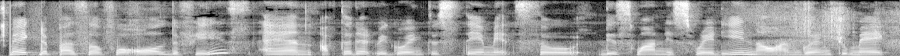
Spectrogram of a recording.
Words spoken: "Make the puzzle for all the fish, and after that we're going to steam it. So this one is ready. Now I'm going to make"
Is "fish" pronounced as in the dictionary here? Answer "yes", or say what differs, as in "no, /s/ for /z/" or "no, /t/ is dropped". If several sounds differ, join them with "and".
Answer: no, /s/ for /ʃ/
